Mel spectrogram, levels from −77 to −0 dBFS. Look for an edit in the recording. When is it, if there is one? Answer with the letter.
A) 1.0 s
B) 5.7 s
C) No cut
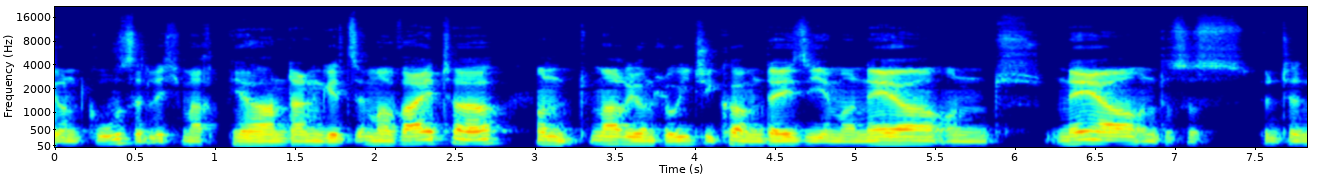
A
